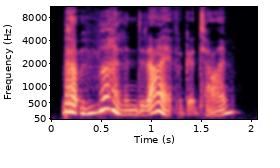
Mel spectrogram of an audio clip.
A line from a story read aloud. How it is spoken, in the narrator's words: Harry groaned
